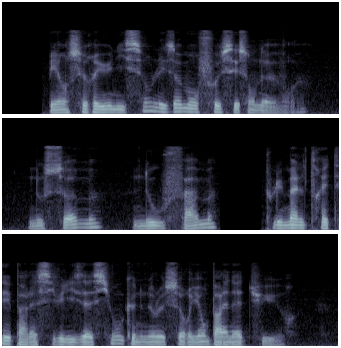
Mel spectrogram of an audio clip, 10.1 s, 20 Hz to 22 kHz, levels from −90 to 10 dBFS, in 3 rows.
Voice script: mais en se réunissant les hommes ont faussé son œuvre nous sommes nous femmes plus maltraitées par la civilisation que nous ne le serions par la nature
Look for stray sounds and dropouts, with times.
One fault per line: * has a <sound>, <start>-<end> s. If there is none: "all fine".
all fine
